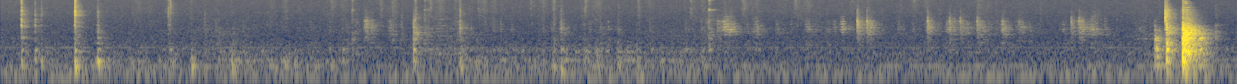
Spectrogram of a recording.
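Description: Small screwdriver turning a screw that fixes a shock absorber to a plastic RC car gearbox, with scattered faint clicks and plastic handling noises. A louder knock comes near the end.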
